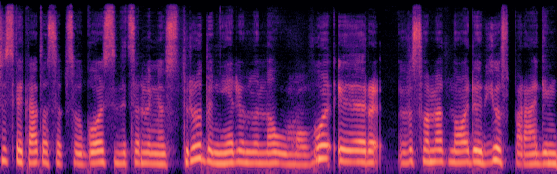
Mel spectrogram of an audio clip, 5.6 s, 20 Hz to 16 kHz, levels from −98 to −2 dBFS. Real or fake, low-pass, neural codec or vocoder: fake; 14.4 kHz; codec, 44.1 kHz, 2.6 kbps, DAC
